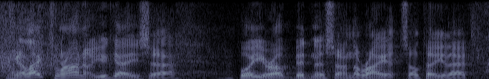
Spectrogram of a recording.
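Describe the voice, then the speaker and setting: With an American accent, a man speaks at a fairly high pitch with lively intonation and very even loudness over noticeable background noise. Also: moderate pace. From Los Angeles, California. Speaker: stand-up comedian. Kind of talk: stand-up comedy set.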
